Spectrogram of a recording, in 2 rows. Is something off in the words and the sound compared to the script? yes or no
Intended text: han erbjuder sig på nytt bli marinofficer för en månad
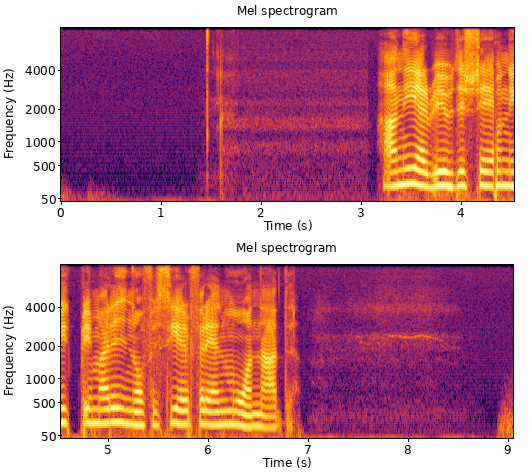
no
